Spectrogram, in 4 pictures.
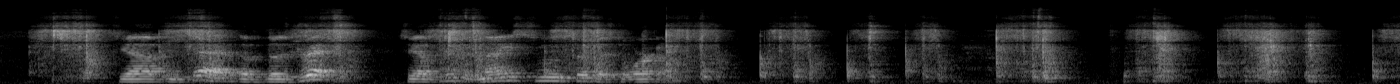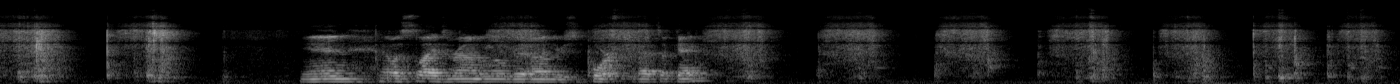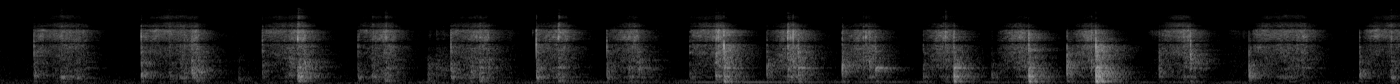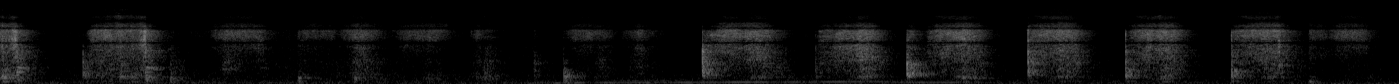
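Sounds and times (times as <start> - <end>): steel scraper rasping on snowboard: 0.3 - 15.9, 18.8 - 46.5, 47.6 - 55.8.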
